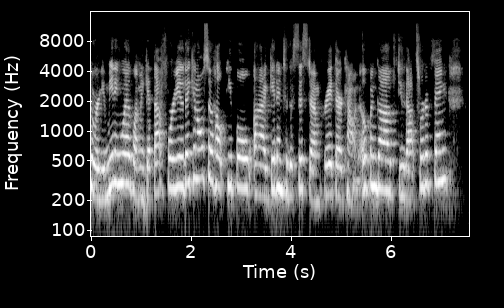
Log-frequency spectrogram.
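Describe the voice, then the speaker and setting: A woman is speaking. Audible room echo can be heard. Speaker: city department director presenting budget. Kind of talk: budget presentation at council meeting. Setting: council chamber with microphones. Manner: hesitant, many filler words. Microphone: too far from mic, mic not working.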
